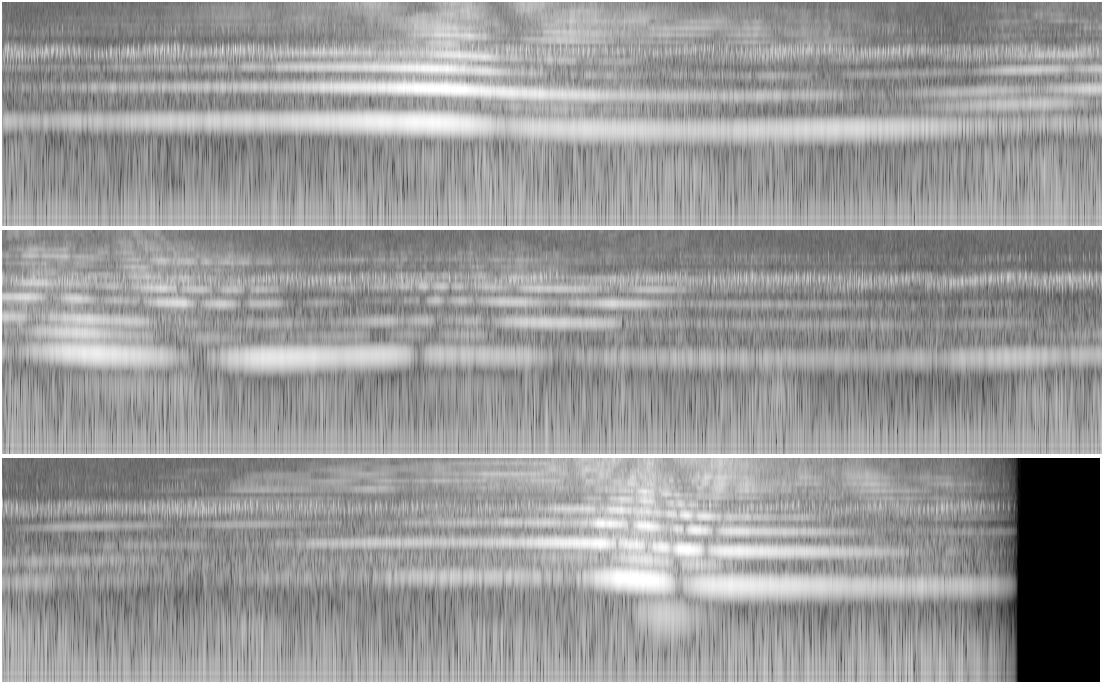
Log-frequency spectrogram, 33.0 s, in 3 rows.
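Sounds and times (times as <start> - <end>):
Skyfun model aircraft flybys: 0.0 - 32.2.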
